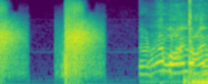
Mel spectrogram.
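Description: Two sharp slap hits about two-thirds of a second apart, each fading quickly, as blows land in a staged fight.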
